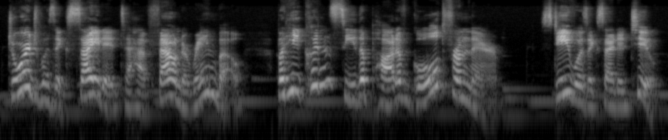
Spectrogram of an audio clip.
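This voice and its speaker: A woman's voice: on the high side, big pitch swings, a little slow, bright, forceful tone, faint music behind. A woman storyteller reading a children's book aloud expressively, with dramatic emphasis and questions to the listener.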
